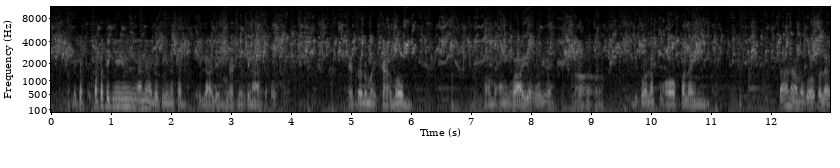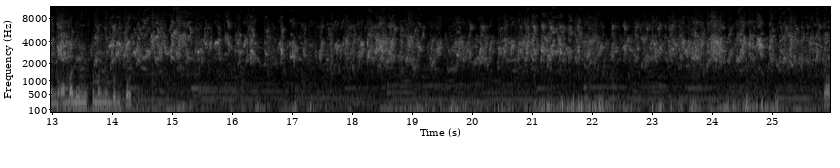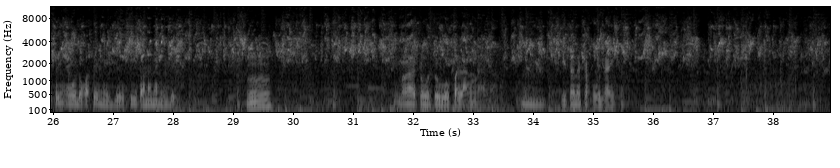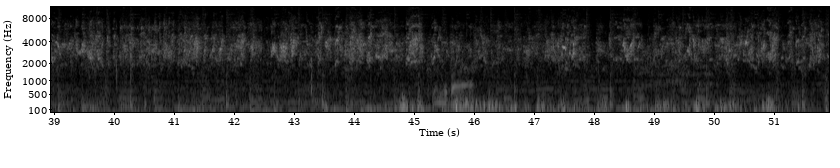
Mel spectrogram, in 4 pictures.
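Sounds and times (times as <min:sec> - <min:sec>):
parrots chirping and chattering: 0:00.0 - 0:51.9.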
